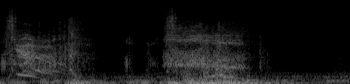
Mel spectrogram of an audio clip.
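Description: A winged creature shrieks in pain.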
